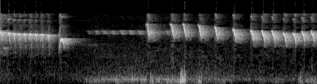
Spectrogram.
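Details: White-rumped shama song used as tutor audio for caged birds and contest preparation: a long high whistled note, a sliding drop, a steady thin whistle, then a quick run of bright repeated chips over faint low knocking.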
